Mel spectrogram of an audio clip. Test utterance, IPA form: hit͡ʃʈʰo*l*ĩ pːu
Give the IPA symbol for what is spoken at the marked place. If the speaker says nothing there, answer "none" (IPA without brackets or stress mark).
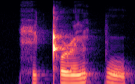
ɭ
